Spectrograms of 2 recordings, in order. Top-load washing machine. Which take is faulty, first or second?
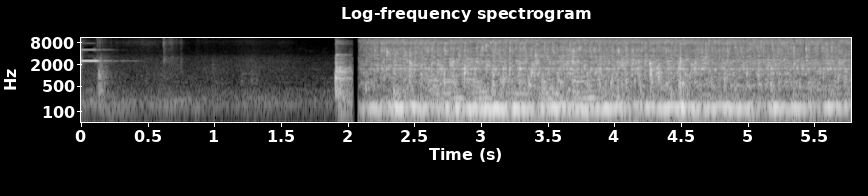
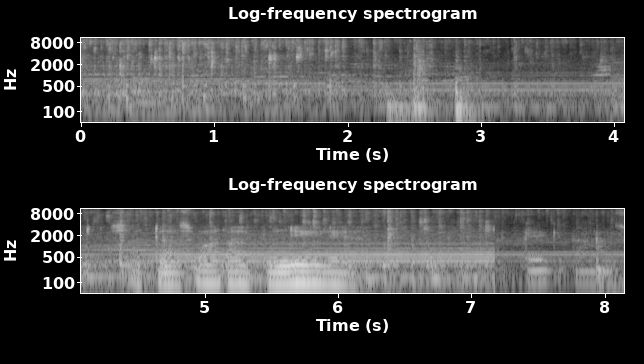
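second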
